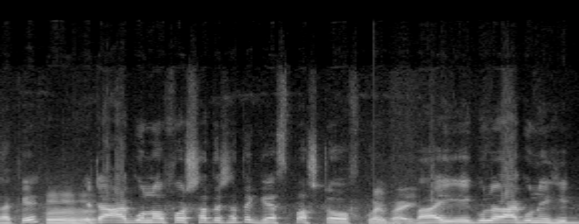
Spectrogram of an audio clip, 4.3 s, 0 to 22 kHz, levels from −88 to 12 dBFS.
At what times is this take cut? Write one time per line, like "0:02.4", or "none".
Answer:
0:02.9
